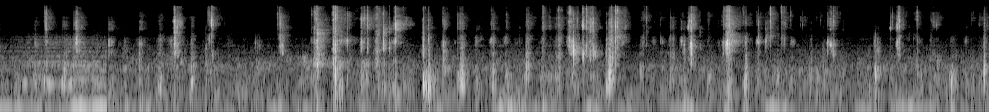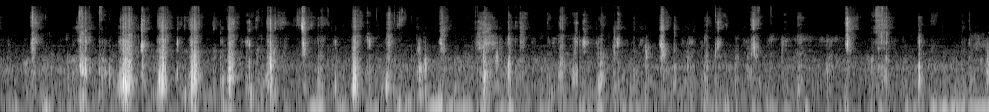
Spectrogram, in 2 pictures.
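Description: A person chewing and crunching food close to the microphone, with many irregular crisp bites and crunches; one of the sharpest comes about halfway through.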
